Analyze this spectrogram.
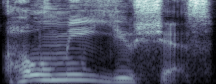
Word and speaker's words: Homoousius: It's pronounced Homoousius. How? There's 20 O's! It's Latin. What'd you expect?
